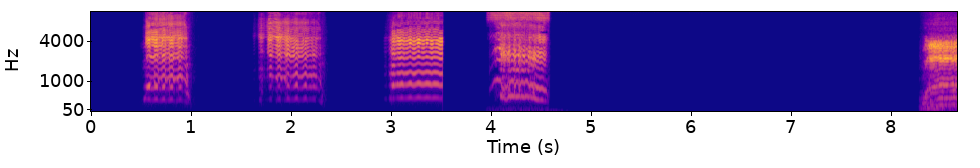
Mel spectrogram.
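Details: Goat calls heard as four short quavering bleats in quick succession, then a pause of several seconds before another bleat starts at the end.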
